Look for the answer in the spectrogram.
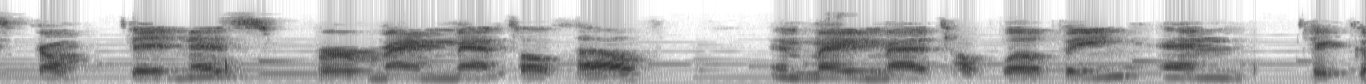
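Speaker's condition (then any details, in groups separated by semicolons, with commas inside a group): Traumatic brain injury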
